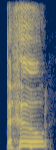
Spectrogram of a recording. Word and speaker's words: Hu: Uh, nothing more from Ashes to New Who. Not the um the one you're thinking of, but a Mongolian band that still rocks but is spelled HU instead of W.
